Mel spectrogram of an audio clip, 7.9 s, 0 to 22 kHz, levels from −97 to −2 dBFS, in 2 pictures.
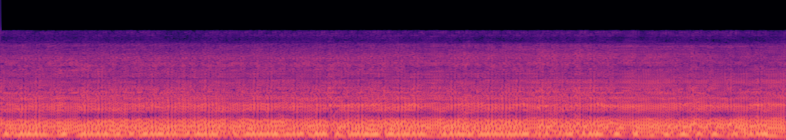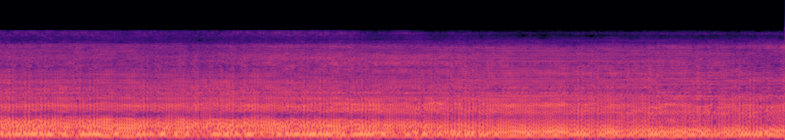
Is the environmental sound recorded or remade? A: remade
